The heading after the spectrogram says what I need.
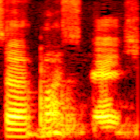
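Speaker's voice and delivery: soft, hushed voice. Retelling a bandleader's outburst over a mustache, the wearer replies in a quiet voice. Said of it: "you hear this quiet voice go".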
